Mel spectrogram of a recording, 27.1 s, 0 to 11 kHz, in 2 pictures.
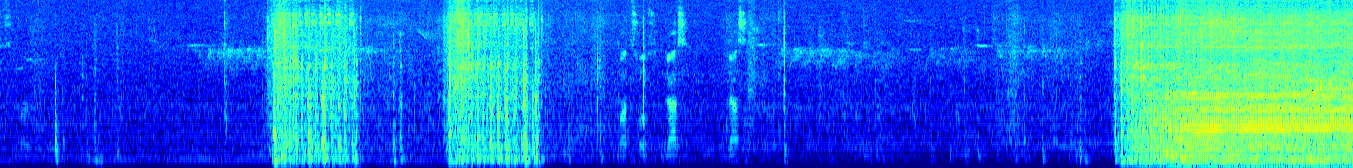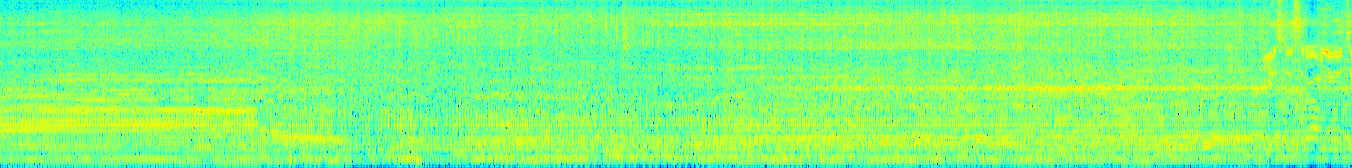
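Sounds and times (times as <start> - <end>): outboard motor running: 2.7 - 3.7, 4.4 - 5.4, 11.1 - 27.0
water rushing and spraying: 11.2 - 27.0.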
